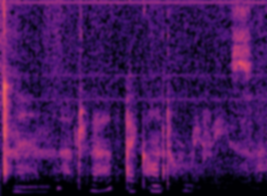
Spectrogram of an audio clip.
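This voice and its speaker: Noticeable background noise runs throughout. A woman whispers, fairly slowly. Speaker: ASMR creator. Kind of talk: ASMR makeup show and tell. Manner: soft-spoken, whispering.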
